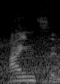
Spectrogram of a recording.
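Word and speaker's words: Ineson: I heard Ralph Einson.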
